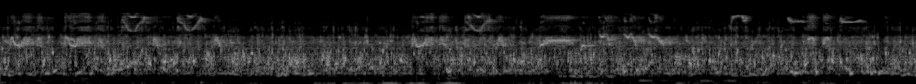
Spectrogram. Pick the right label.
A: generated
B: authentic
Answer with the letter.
A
